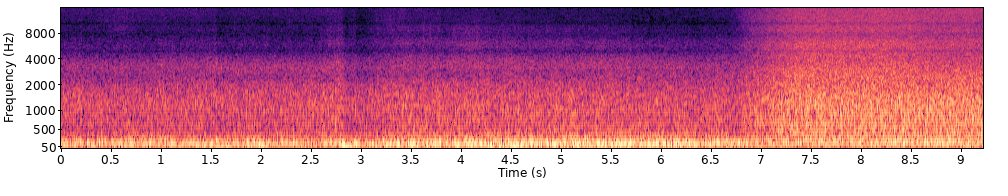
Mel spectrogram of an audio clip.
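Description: Ocean waves rolling onto the shore at Rainbow Haven, Nova Scotia, at sunrise: a steady, loud wash of surf mixed with wind buffeting the microphone, swelling stronger toward the end, with no talk.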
